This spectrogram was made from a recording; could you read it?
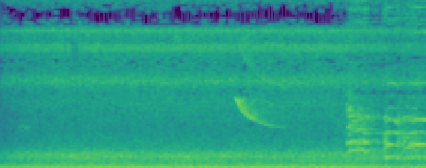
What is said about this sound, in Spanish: Campo. Pajaritos acá. El clásico del campo.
